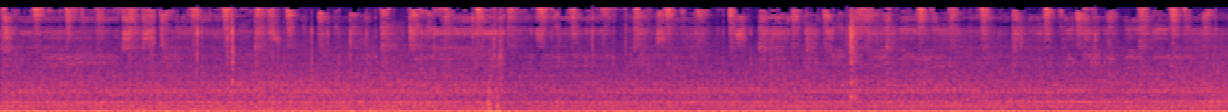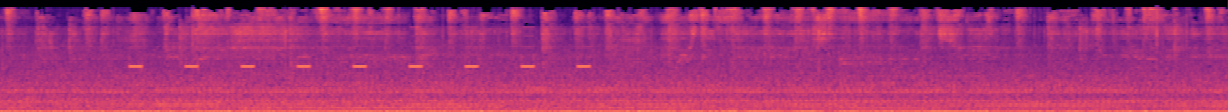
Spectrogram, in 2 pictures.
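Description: Steady low road and engine rumble inside a moving car's cabin on a highway, with music playing along with it. A run of about nine short high beeps, evenly spaced, sounds about halfway through.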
